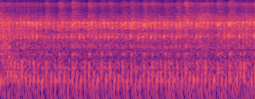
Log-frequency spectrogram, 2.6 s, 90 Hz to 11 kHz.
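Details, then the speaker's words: RedMax EB7001 two-stroke leaf blower after rebuild of seized engine with new piston, cold start taking a couple extra pulls; fast crisp even putter holding steady idle, no stumbles or misses, normal idle. "well there you have it we have a good fully functioning blower motor and it was a cold start that's why I ended up taking about two more cranks but other than that sounds nice perfect it idles great"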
